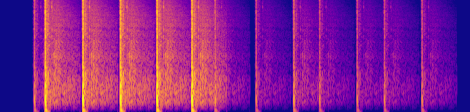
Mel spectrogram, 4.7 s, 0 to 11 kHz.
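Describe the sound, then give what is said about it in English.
Rifle gunfire on a shooting range: many sharp, loud shots in rapid succession, each with a short decaying tail. The shots come at a steady pace and grow slightly quieter toward the end, with no talking. “Secure one magazine, 5 rounds each. Lock and load. Fire, watch your lane.”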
